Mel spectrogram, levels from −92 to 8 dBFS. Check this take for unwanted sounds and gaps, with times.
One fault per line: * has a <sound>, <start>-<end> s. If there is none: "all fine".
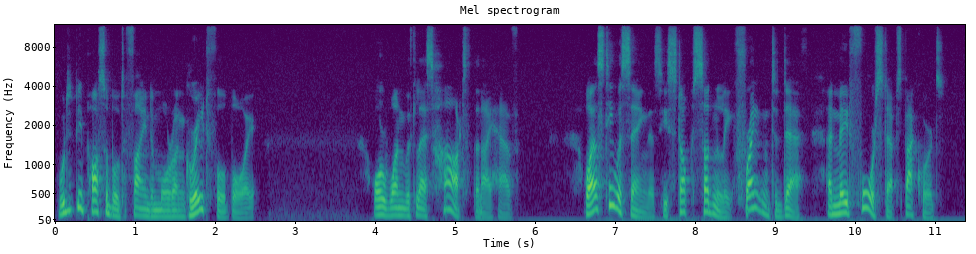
all fine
